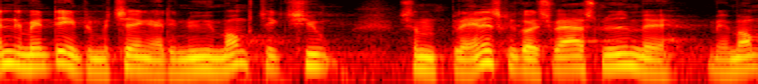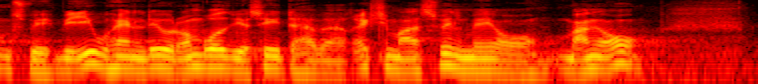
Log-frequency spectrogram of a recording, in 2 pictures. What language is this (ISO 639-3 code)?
dan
